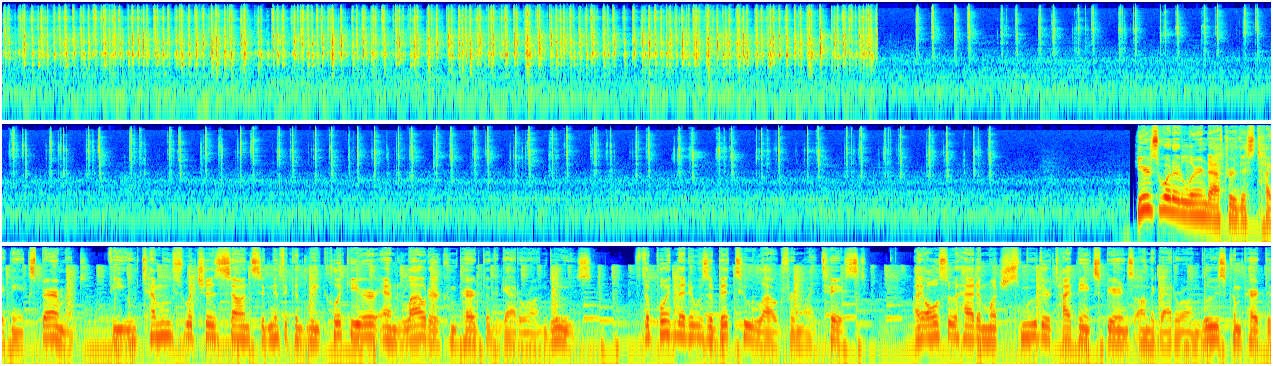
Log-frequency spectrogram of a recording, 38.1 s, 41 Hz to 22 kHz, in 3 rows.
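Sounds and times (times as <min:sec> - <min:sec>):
fast clicky mechanical keyboard typing: 0:00.0 - 0:22.7.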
